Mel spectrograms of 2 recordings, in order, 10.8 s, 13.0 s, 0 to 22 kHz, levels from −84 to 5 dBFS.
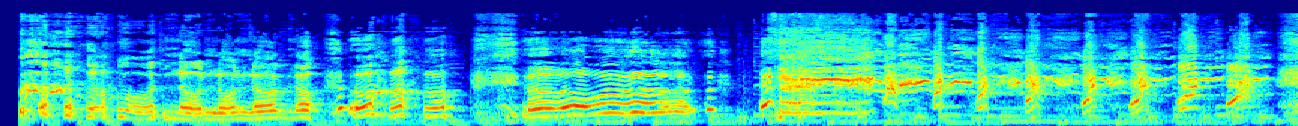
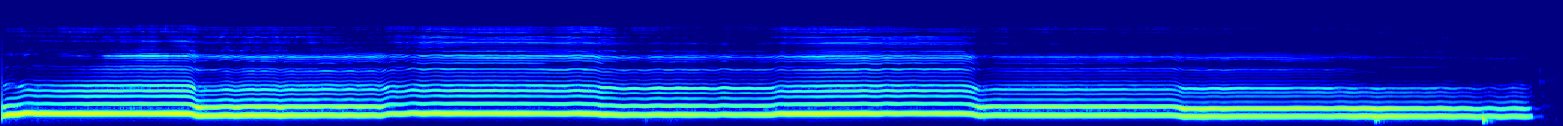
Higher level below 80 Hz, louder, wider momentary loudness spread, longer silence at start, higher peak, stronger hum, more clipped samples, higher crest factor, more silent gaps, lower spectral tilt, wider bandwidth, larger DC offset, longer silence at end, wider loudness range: first, -52 dBFS vs -90 dBFS; first, -16 LUFS vs -34 LUFS; first, 11 LU vs 5 LU; first, 0.15 s vs 0 s; first, -4 dBFS vs -22 dBFS; neither; neither; about the same, 14 dB vs 12 dB; neither; second, -3 dB/octave vs -5 dB/octave; first, 15.5 kHz vs 11 kHz; neither; second, 0 s vs 0.25 s; about the same, 5 LU vs 3 LU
